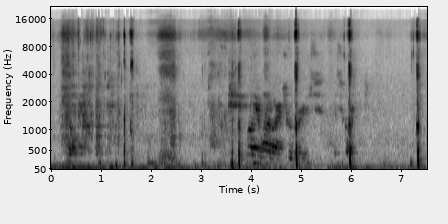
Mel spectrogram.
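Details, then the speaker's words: Dog with repeated hiccups, noted for a vet visit the next day: brief, sharp catching sounds about once a second in a quiet room, with soft breathing between. "no thank you good boy oh good hiccups again huh look at me"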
